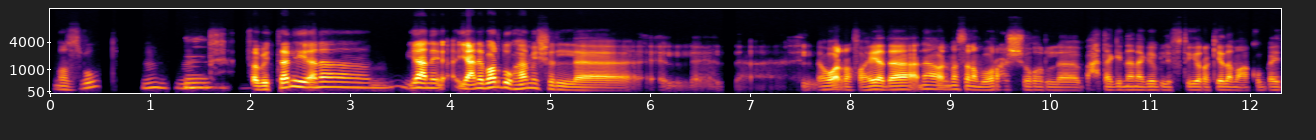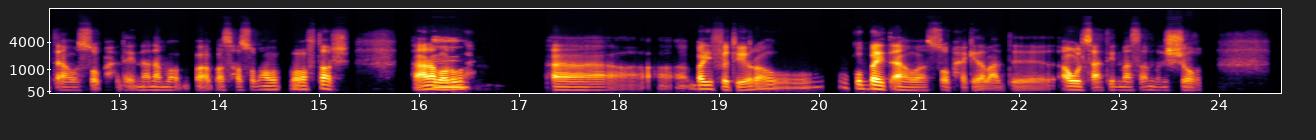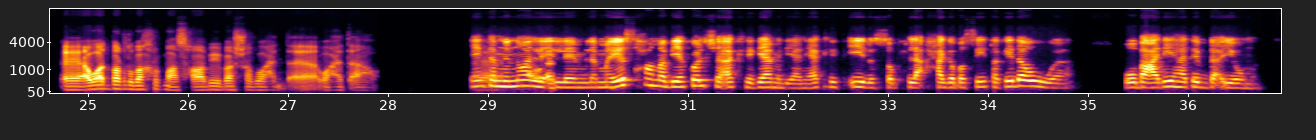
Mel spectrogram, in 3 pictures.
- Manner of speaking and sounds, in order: none
- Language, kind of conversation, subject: Arabic, podcast, إزاي بتخطط لأكل الأسبوع وتسوقه؟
